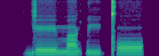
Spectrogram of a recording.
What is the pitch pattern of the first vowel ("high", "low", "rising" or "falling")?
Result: low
